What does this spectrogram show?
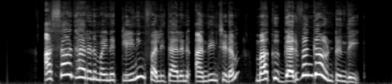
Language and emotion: Telugu, happy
